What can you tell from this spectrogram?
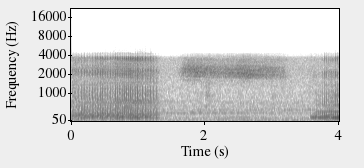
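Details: French Bulldog asleep and snoring, a coarse fluttering rattle on the inhale followed by a long airy wheeze on the exhale, then the rattle starting again.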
